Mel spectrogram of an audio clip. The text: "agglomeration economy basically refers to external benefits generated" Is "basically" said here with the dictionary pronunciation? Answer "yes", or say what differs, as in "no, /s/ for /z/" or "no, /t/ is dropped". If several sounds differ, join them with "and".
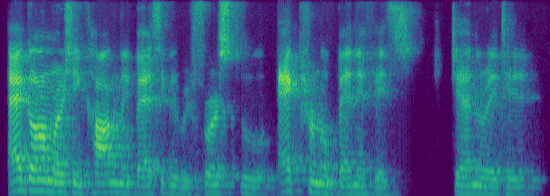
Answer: yes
